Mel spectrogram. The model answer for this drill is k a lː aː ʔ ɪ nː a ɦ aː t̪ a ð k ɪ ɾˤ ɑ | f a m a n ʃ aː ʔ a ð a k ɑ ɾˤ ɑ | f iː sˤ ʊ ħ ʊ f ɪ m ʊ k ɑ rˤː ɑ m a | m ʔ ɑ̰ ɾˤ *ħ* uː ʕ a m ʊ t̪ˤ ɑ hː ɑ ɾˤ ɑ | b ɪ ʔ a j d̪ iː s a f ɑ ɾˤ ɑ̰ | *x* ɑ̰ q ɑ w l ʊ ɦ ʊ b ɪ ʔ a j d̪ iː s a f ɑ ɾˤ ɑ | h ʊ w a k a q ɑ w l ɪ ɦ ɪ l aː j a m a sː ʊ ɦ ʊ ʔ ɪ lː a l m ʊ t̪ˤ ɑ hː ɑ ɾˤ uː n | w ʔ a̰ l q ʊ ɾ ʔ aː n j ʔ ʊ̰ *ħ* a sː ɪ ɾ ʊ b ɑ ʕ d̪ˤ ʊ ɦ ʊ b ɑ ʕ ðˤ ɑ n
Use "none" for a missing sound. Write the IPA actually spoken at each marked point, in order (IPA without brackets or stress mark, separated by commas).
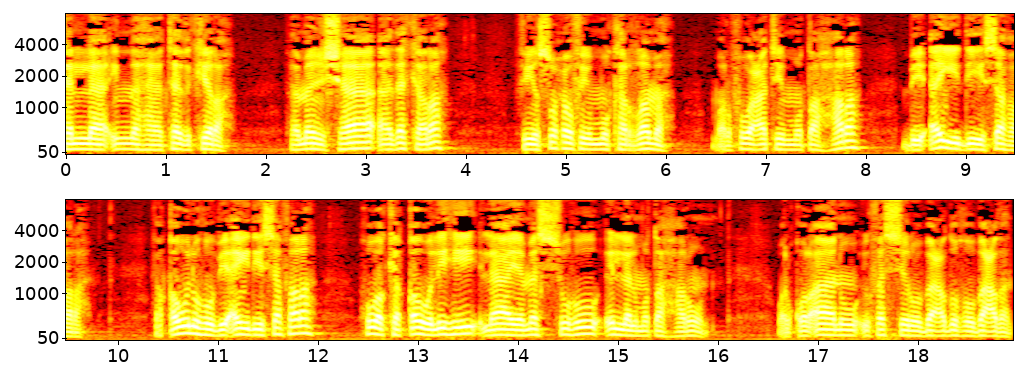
f, f, f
